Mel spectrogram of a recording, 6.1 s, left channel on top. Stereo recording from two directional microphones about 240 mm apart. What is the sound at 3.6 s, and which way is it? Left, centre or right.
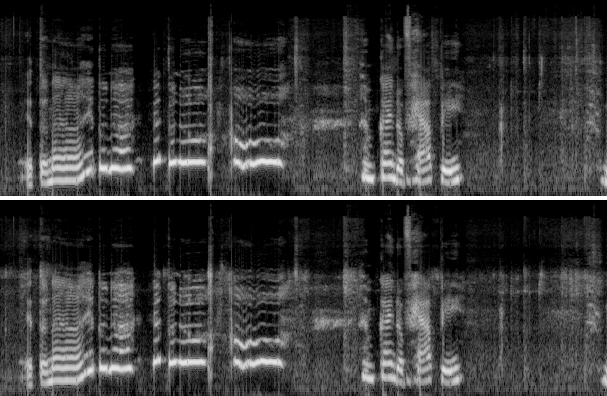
Speech, left.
